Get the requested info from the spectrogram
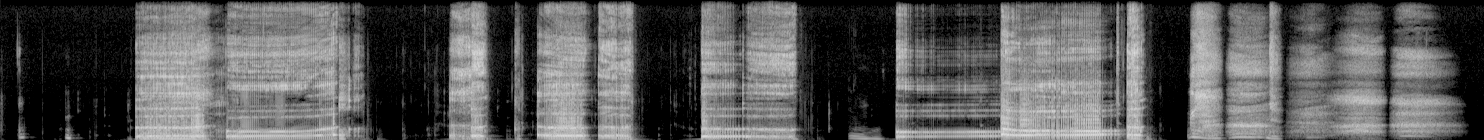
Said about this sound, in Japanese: ゲップが出るとまた感じる。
